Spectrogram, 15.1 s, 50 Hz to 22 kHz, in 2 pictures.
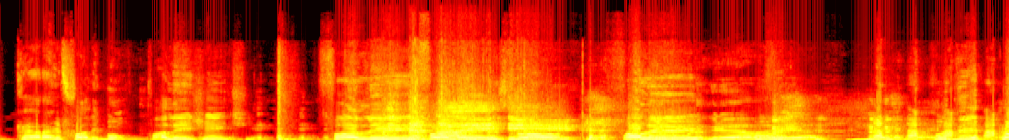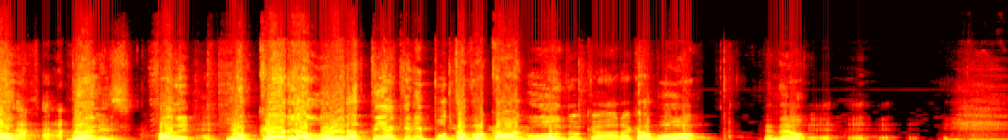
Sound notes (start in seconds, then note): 8.3 laughs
